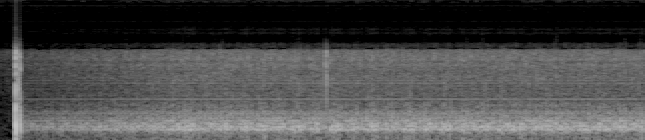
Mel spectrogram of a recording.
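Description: A click, then a steady low hum with hiss heard over a telephone line. It swells over the first two seconds and then holds, with a faint tick midway.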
